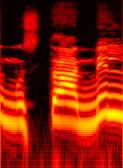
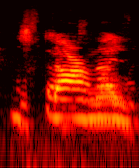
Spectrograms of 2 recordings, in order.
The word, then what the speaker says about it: مستعمل: کا بیان، ٹھیک ہے، یعنی مستعمل نہیں ہے بلکہ اس کا تلفظ کیا ہے؟ مستعمل۔ ذرا مل کر بولیں گے، کیا ہے؟ مستعمل۔ ہاں، میم کے اوپر کیا ہے؟ زبر۔ مستعمل نہیں ہے، یعنی میم کے نیچے زیر نہیں ہے بلکہ میم کے اوپر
